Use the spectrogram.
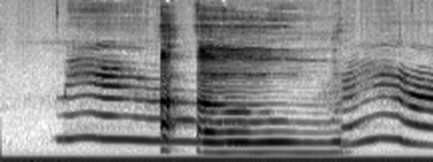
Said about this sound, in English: Meow. Uh-oh. That was Marmalade, the family cat. All that marching must have made her curious as she began slinking down the stairs into the kitchen.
